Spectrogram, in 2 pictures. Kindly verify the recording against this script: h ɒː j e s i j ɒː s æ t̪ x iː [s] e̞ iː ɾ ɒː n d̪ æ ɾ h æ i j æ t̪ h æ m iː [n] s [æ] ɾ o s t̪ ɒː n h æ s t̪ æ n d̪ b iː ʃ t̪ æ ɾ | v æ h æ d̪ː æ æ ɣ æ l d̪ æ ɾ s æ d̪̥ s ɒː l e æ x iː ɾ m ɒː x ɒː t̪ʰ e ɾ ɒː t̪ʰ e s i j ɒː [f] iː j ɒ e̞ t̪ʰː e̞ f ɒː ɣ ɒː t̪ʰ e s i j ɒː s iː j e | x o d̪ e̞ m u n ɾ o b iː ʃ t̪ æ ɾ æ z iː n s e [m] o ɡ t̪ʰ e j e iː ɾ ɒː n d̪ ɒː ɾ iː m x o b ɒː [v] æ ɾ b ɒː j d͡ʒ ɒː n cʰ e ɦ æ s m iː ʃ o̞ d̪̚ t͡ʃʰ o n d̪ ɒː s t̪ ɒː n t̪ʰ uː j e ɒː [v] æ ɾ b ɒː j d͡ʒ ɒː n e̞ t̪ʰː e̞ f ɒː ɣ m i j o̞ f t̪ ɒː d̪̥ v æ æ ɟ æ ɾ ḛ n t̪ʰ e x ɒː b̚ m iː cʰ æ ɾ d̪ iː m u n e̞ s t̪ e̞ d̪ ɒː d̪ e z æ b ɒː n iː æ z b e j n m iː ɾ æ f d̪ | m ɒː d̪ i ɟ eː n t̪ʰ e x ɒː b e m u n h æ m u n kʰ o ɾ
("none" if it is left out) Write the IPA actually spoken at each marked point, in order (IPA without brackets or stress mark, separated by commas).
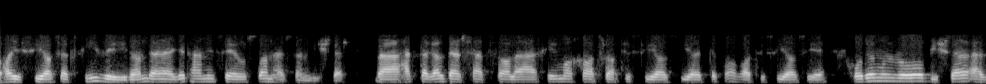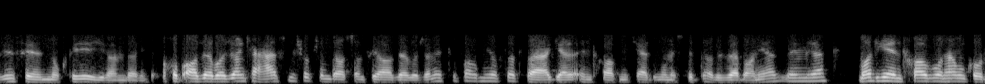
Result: z, n, e, s, n, z, z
